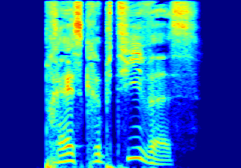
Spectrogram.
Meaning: strong/mixed nominative/accusative neuter singular of präskriptiv
- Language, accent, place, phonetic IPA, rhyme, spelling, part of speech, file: German, Germany, Berlin, [pʁɛskʁɪpˈtiːvəs], -iːvəs, präskriptives, adjective, De-präskriptives.ogg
